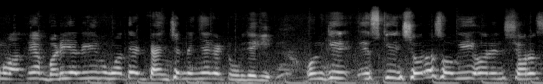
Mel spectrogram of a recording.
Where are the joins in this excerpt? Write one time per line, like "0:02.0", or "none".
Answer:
none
